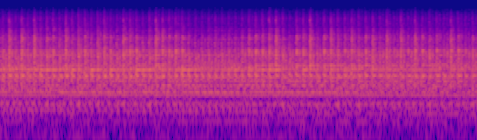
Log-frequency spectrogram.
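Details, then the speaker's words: Old Kwik Kool oscillating fan after reassembling fan and housing, briefly quieter: uneven knocking about four a second over a labouring hum as it slows after a fast start; owner suspects motor binding, not confirmed. "yeah i started up fast now it's slowing down i think probably the motor's caught and start seeing smoke any minute now"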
